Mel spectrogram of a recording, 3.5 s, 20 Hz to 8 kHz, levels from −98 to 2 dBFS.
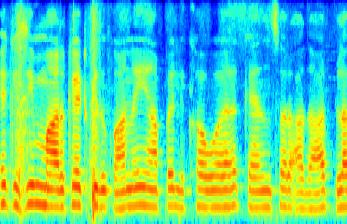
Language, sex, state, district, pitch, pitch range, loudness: Hindi, female, Delhi, New Delhi, 185 Hz, 175-195 Hz, -19 LUFS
